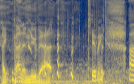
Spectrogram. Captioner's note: laughing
